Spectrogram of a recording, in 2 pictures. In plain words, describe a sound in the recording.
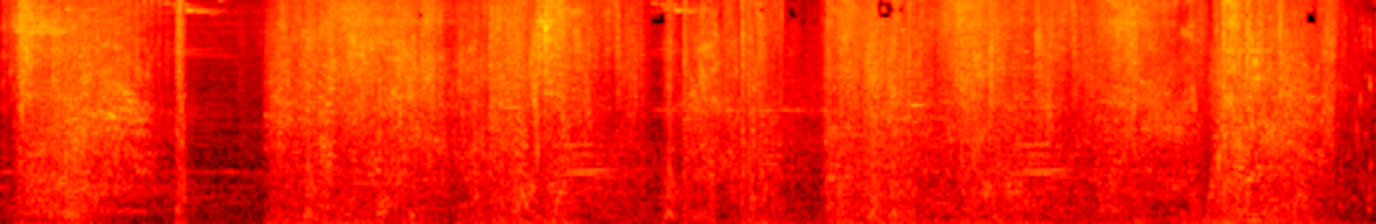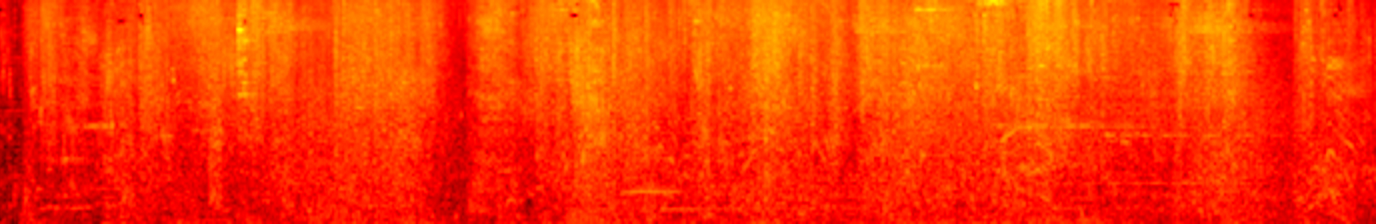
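Game attack hits thud and crack repeatedly.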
